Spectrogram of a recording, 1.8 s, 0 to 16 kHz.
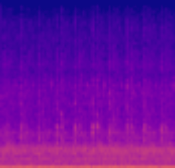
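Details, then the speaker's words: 1994 Dodge Dakota V8 at cold start just after a new oil pump, pickup tube and oil filter: light rapid valvetrain ticking over the idle rumble before oil pressure builds, then easing to a fainter tick. "Now that's the sound the ticking sound from before. Let's see if it clears up as the oil pumps up."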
